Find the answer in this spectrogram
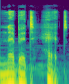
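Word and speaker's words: Nebet-Het: on to number nine nephtis or her name is also pronounced nebet head in ancient Egyptian was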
